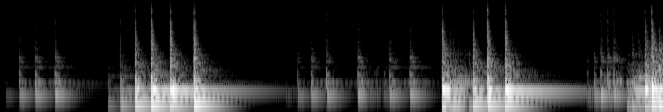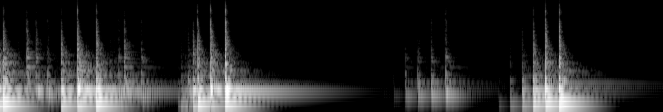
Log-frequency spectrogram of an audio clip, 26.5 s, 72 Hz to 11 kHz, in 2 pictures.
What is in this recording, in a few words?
md 421 kompakt jazz drums floor; mikrofonu test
